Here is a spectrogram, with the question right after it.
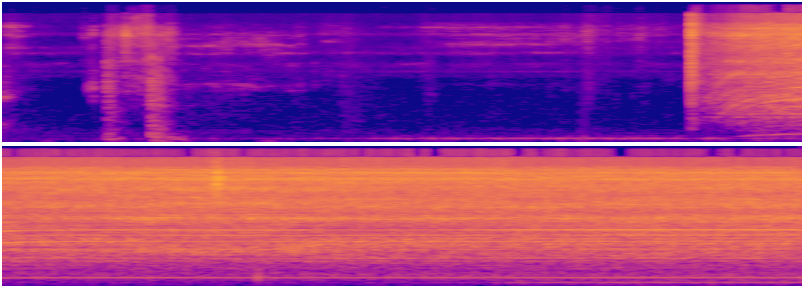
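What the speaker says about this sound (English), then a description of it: "apply a little heat to this epoxy, or to this Kydex" An electric heat gun aimed at epoxy and Kydex on a knife-making bench clicks on after a few quiet seconds with some handling taps, then blows with a loud, steady, close-up whooshing hum.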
